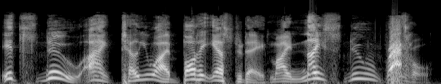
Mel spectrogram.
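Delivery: high, loud, building to a scream; rising scream. A narrator's reading. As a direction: Tweedledum screaming about his new rattle. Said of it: "his voice rose to a perfect scream".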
